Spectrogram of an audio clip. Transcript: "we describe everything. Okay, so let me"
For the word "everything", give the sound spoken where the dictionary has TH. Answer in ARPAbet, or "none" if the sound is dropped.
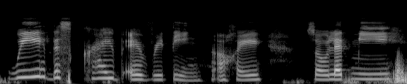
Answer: T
